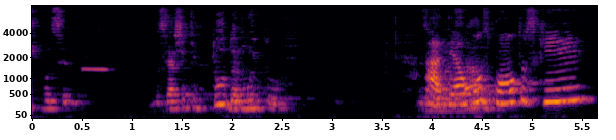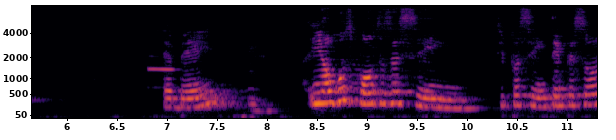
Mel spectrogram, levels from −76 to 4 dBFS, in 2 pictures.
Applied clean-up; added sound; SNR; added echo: classical method WPE with log-MMSE.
